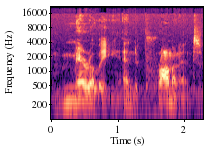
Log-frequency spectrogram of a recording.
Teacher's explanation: where the accent Falls at the beginning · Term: dactyl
